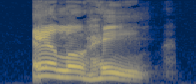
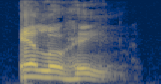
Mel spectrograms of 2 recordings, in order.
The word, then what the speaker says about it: Elohim: Elohim. It is, if you spell it like it sounds, it's E-L-O-H-E-E-M, Elohim.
